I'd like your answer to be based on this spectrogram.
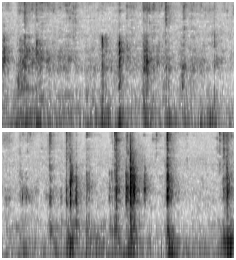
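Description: Two hands with long nails rake through a pile of cardboard jigsaw puzzle pieces in a box lid, then pick up and rub a few pieces together. Quiet, dry, bright clicking and rustling fill the clip, with sharper clacks standing out toward the end. There is almost no low rumble and little ring after each click.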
